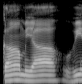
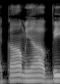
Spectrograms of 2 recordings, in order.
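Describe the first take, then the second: First: कामयाबी ending in vī; wrong pronunciation. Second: कामयाबी ending in bī; closed-lip b in slow कामयाबी; correct pronunciation. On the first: Teacher showing the error, कामयाबी as kāmyāvī. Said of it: "कामयाबी नहीं होता है". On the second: Teacher correcting, slow कामयाबी with b. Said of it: "कामयाबी होता है". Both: Shown as a demonstration.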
